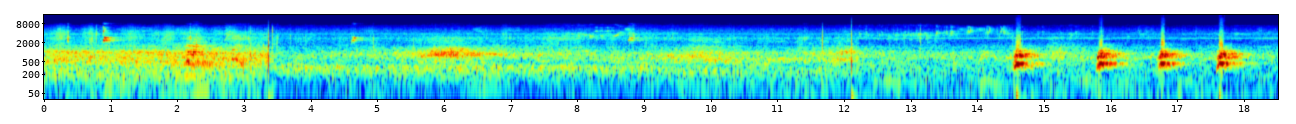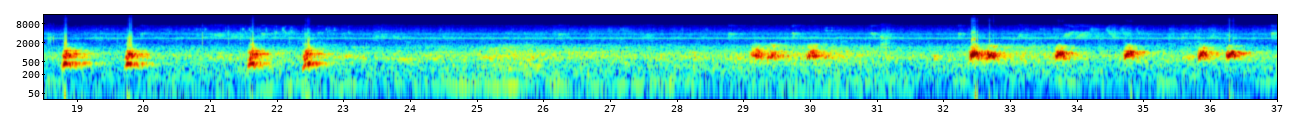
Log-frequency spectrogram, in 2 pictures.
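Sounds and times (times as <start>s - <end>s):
dog barking: 2.1s - 2.4s, 14.5s - 15.1s, 15.8s - 18.2s, 18.8s - 20.2s, 21.6s - 22.9s, 29.1s - 30.4s, 32.4s - 33.0s, 33.7s - 34.0s, 34.7s - 35.2s, 35.8s - 36.7s.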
